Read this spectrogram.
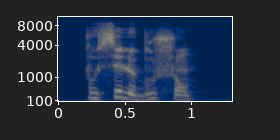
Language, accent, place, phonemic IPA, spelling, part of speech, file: French, France, Lyon, /pu.se l(ə) bu.ʃɔ̃/, pousser le bouchon, verb, LL-Q150 (fra)-pousser le bouchon.wav
- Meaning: to go too far, to cross the line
